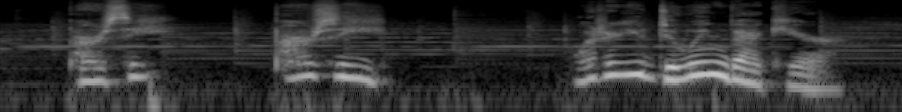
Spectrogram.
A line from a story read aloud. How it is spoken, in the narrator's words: Percy wheezed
